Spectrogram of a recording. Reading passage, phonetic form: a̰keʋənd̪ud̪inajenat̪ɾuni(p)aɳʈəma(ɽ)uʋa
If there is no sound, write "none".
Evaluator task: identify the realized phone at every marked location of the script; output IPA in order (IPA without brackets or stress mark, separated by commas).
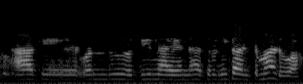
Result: k, ɽ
